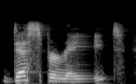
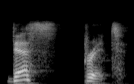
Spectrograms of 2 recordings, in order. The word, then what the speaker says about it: desperate: This word here, the ate at the end of the word, instead of saying desperate, this is desperate. Desperate. Desperate. One more time. Desperate for some water. Desperate for some water. Okay. Desperate for some water. Oh, almost. Go back to a short I sound.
